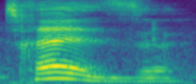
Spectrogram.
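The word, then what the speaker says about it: treize: kind of start similarly so trunt means 30. um and then tes is 13. so it's they're about half the same word so it's something tough to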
